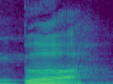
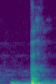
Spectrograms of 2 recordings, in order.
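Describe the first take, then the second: First: The b is followed by a short uh vowel. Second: The b is clipped short with no vowel. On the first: The speaker calls it wrong. "don't say buh. Do you hear the uh behind there?" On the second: The speaker calls it right. "you make that staccato b sound"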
